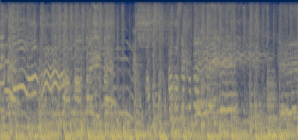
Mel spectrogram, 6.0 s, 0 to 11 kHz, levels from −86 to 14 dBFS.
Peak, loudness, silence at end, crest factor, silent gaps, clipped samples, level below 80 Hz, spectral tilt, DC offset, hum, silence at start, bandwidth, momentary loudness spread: -2 dBFS; -13 LUFS; 0 s; 10 dB; none; under 0.1%; -22 dBFS; -5 dB/octave; under 0.1%; none; 0 s; 10.5 kHz; 3 LU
